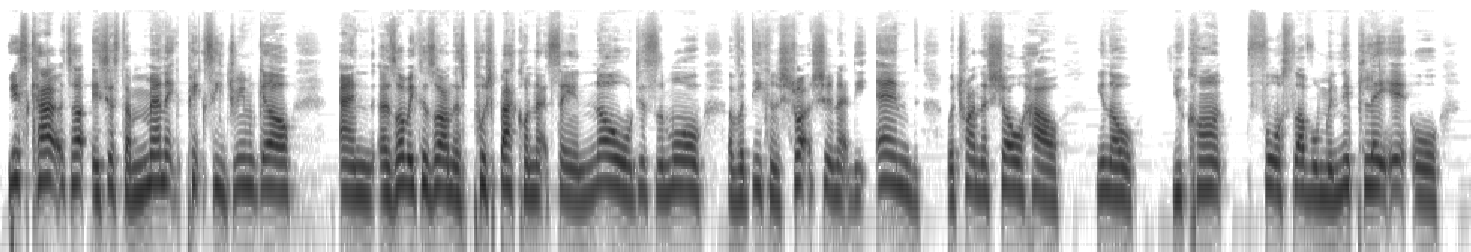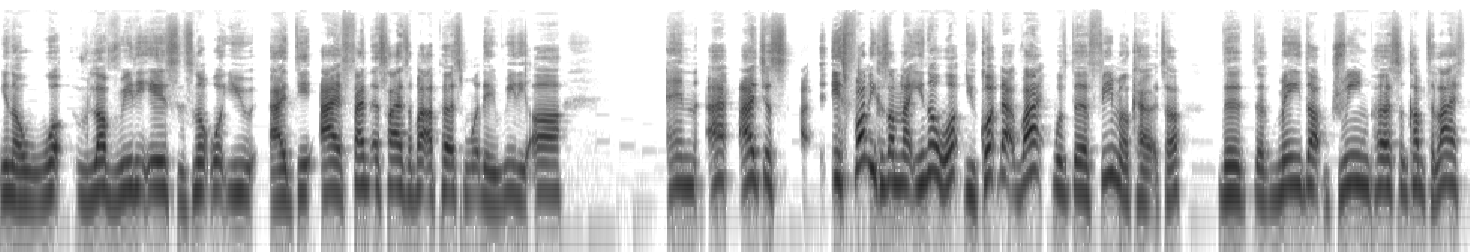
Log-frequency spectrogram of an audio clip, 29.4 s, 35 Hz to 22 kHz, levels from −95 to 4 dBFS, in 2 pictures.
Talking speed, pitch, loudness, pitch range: 185 wpm, 170 Hz, -22 LUFS, 155-190 Hz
